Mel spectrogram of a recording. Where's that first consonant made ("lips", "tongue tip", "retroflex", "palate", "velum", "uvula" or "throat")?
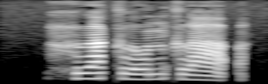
throat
